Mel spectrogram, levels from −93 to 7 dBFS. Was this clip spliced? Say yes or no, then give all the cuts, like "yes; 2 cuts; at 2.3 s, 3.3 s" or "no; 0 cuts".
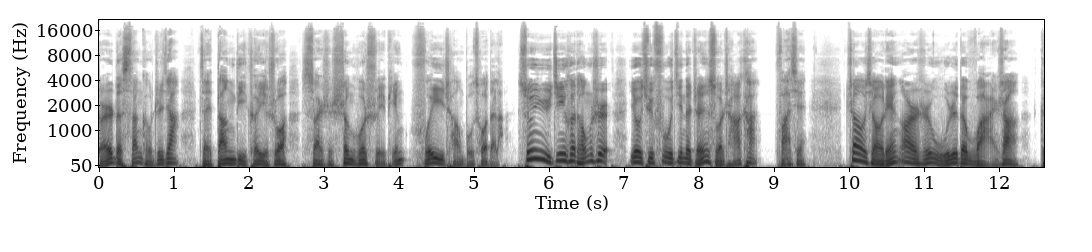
yes; 2 cuts; at 5.5 s, 8.8 s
